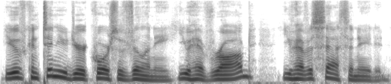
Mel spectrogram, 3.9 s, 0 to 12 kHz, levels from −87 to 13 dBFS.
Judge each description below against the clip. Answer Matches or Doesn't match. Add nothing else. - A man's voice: Matches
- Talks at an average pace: Matches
